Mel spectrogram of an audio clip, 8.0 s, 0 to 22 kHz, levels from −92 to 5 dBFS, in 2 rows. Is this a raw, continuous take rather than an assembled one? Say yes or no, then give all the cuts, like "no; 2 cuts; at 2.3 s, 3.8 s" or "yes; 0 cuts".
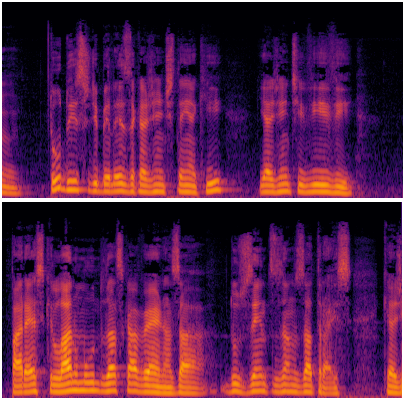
yes; 0 cuts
